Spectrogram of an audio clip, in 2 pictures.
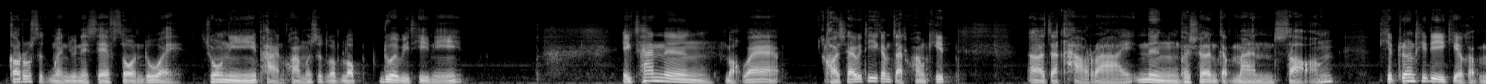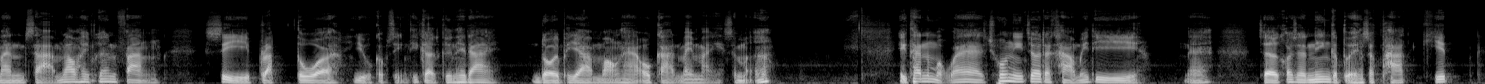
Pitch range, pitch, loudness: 85-110 Hz, 95 Hz, -17 LUFS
